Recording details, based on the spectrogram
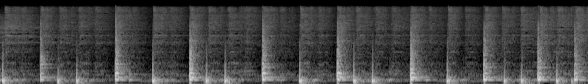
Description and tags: surf-main-loop
A loop of a surf-like rock beat, the main beat.
real, loop, acoustic, drums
